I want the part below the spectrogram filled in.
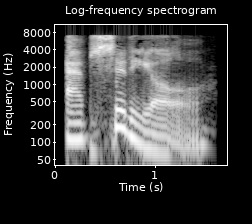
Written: apsidiole

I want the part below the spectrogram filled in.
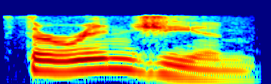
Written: Thuringian

